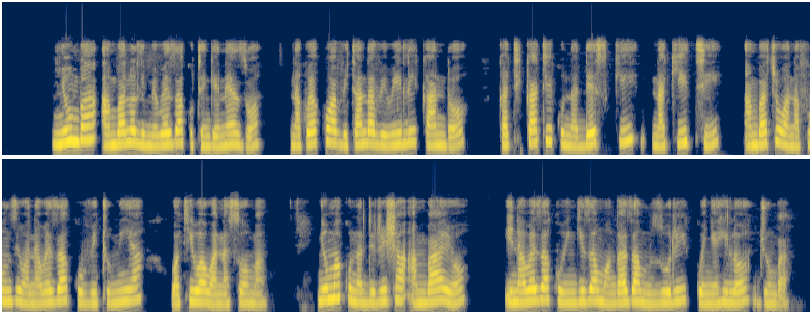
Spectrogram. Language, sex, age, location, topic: Swahili, female, 25-35, Nairobi, education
